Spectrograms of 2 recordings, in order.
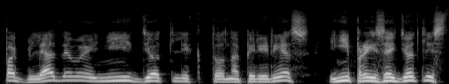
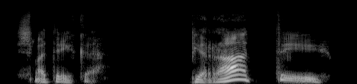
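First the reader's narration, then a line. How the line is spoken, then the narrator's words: Careful mutter. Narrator (Russian): пробормотал я аккуратно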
